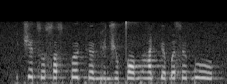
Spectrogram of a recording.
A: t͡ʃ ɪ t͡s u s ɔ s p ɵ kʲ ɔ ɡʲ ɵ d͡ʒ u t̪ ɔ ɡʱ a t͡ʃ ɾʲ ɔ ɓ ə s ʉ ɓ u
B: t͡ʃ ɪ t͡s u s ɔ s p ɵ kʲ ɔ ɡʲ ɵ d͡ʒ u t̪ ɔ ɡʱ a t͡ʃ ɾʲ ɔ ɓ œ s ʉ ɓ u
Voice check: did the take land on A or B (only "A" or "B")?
A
